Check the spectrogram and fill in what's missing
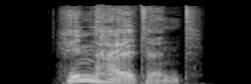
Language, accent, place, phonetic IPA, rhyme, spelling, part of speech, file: German, Germany, Berlin, [ˈhɪnˌhaltn̩t], -ɪnhaltn̩t, hinhaltend, verb, De-hinhaltend.ogg
- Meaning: present participle of hinhalten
